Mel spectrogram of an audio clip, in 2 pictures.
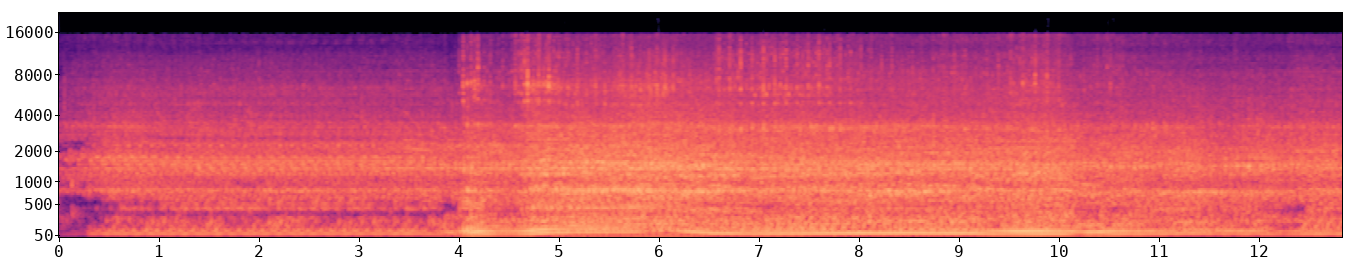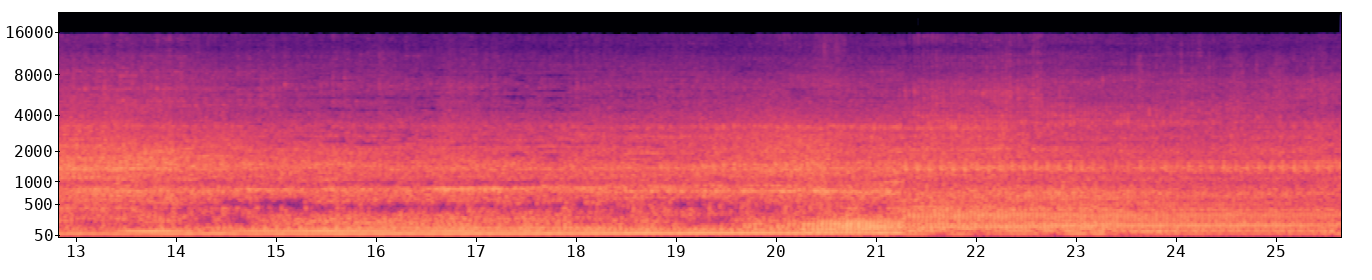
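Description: A heavy tractor diesel engine with a rotary tiller rumbles steadily at idle, close and continuous, with a brief rev and some mechanical clatter early on.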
